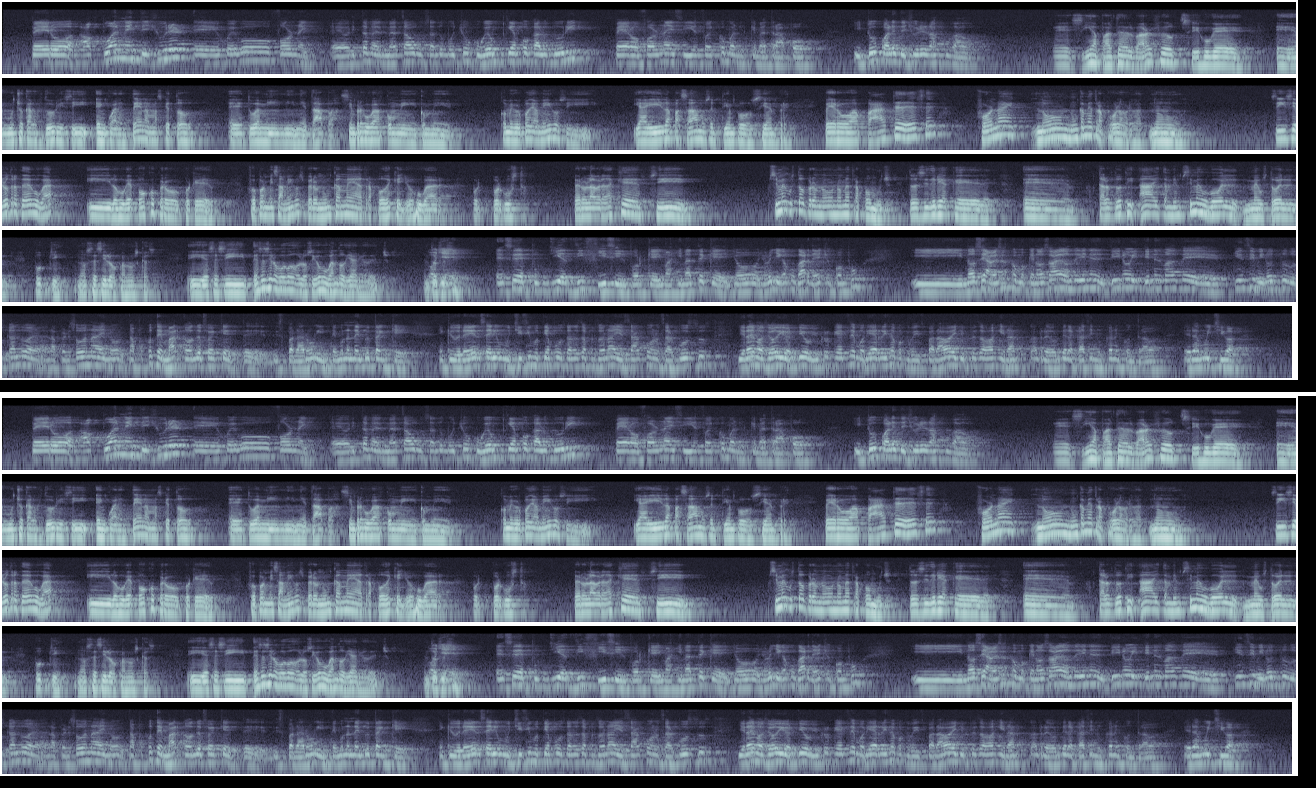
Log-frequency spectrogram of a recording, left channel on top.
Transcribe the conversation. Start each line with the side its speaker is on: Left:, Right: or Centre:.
Centre: Pero actualmente en Shooter eh, juego Fortnite. Eh, ahorita me, me ha estado gustando mucho. Jugué un tiempo Call of Duty, pero Fortnite sí fue como el que me atrapó. ¿Y tú cuáles de Shooter has jugado?
Right: Eh, sí, aparte del Battlefield, sí jugué eh, mucho Call of Duty, sí, en cuarentena más que todo. eh, tuve mi, mi, mi etapa. Siempre jugaba con mi, con mi, con mi grupo de amigos y, y ahí la pasábamos el tiempo siempre. Pero aparte de ese, Fortnite no, nunca me atrapó, la verdad. No, sí, sí lo traté de jugar y lo jugué poco, pero porque fue por mis amigos, pero nunca me atrapó de que yo jugar por, por gusto. Pero la verdad es que sí, sí me gustó, pero no, no me atrapó mucho. Entonces sí diría que eh, Call of Duty. Ah, y también sí me jugó el, me gustó el PUBG. No sé si lo conozcas. Y ese sí, ese sí lo juego, lo sigo jugando diario, de hecho. Entonces
Centre: Oye,
Right: sí.
Centre: ese de PUBG es difícil porque imagínate que yo, yo lo llegué a jugar, de hecho, en compu. Y no sé, a veces como que no sabe dónde viene el tiro y tienes más de 15 minutos buscando a, a la persona y no, tampoco te marca dónde fue que te dispararon. Y tengo una anécdota en que, en que duré en serio muchísimo tiempo buscando a esa persona y estaba como en los arbustos y era demasiado divertido. Yo creo que él se moría de risa porque me disparaba y yo empezaba a girar alrededor de la casa y nunca la encontraba. Era muy chiva.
